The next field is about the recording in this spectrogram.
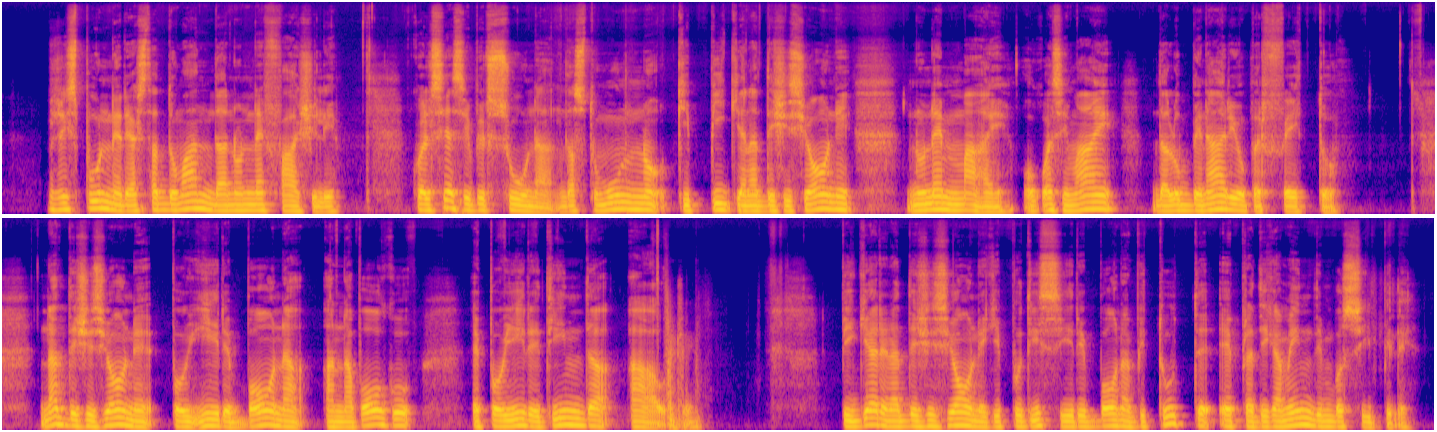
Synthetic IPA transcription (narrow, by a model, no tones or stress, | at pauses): rispunːɪɾɪast̪ad̪ʊmand̪anʊnɛfːaːt͡ʃilɪ | kwalsiːasipɪrsuːna̰d̪ast̪umunːʊk̟ipːiɡːanad̪et͡ʃizjɔːnɪnʊnɛmːajɔ̰kːwaːsimaj | d̪alʊbːɪnaːɾjʊpɛrfɛt̪ːʊ̰ | nad̪ːet͡ʃisjɔːnɪpɔjiːɾɪbwɔːna | anːapɔːkʊ | ɛpːɔjiːɾɪt̪int̪aaa̰wt̪ɾi | piɡːaːɾɪnad̪ːet͡ʃisjɔːnɪk̟ɪpːʊt̪isːɪiːɾɪbːwɔːnapit̪ːut̪ːɪʔɛpːɾat̪ikamɛnt̪ɪimposːibːilɪ̰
